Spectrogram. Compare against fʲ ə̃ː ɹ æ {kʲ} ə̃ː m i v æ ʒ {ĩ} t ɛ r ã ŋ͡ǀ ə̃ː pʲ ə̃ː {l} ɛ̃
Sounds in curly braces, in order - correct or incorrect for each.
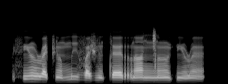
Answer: incorrect, correct, incorrect

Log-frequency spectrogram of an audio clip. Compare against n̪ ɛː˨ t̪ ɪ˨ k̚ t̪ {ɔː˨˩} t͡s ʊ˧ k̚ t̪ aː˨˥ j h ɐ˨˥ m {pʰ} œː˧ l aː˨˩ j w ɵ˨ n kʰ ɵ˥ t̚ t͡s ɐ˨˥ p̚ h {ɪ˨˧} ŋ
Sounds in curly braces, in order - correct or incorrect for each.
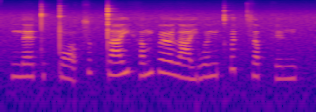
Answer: correct, incorrect, incorrect

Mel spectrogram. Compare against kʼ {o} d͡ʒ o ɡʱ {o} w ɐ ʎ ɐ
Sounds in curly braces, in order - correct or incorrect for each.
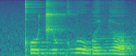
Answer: correct, correct

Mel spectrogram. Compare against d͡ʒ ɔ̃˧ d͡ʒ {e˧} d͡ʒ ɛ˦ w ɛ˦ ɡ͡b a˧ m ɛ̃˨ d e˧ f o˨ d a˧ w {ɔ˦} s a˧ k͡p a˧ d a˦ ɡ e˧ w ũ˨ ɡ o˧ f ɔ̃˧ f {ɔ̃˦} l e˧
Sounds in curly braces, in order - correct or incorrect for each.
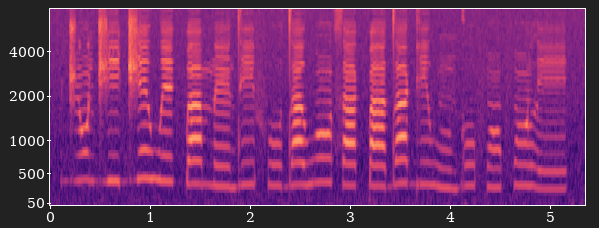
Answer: correct, incorrect, correct

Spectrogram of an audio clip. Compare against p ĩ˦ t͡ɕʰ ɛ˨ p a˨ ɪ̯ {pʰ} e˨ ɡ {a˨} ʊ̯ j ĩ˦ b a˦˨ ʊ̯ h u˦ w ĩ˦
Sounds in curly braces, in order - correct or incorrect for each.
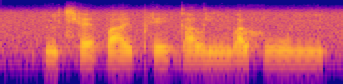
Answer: correct, incorrect

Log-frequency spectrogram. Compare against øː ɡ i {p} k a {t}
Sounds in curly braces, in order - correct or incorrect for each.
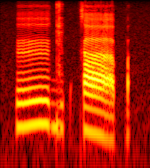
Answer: correct, incorrect

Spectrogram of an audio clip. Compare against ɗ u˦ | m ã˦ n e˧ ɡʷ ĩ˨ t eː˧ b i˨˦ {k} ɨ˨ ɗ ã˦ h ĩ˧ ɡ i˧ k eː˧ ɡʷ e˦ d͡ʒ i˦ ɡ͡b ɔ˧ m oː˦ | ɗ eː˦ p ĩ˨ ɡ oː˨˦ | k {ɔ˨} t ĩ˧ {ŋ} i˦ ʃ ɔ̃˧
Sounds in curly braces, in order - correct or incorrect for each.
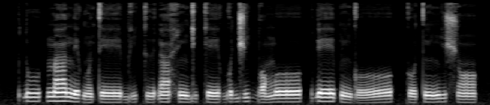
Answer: correct, incorrect, correct

